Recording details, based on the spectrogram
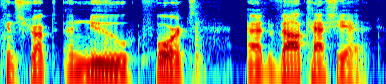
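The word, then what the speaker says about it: Valcartier: a new Fort at Val kashier which I looked up and that's how you say it it's Val Cartier Val kashier yeah you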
